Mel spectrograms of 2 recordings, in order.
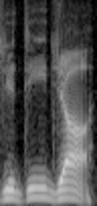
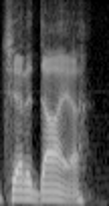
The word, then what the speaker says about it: Yedidiah: For example, Solomon's name was Yedidiah. He said, never heard of that. Well, Jedidiah in our English pronunciation. But Yedidiah, which means, beloved of Yahweh, loved by Yahweh.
